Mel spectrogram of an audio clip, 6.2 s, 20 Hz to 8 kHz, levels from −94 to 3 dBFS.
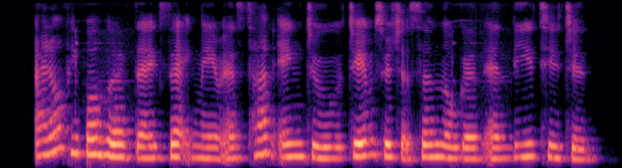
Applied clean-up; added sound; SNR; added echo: neural mask model DeepFilterNet 3.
